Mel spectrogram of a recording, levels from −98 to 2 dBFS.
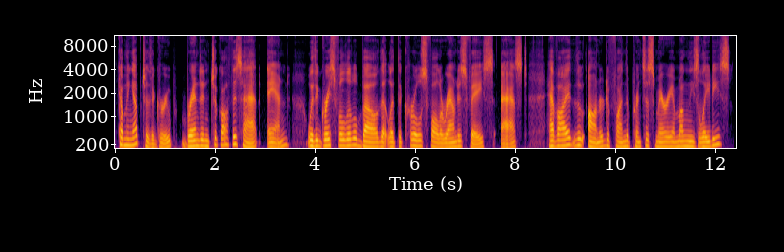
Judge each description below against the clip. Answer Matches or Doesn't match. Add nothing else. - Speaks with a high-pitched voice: Doesn't match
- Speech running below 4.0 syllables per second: Doesn't match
